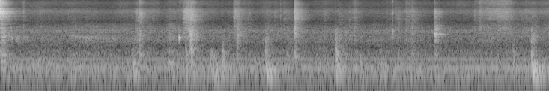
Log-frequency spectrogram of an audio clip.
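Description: Scattered light clicks and taps of a pen and a workbook being handled on a wooden tabletop, about eight separate small knocks, over a faint steady hum.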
